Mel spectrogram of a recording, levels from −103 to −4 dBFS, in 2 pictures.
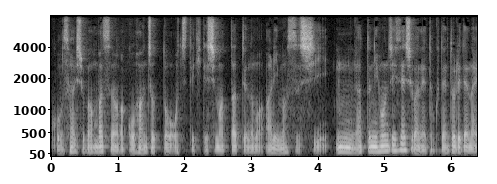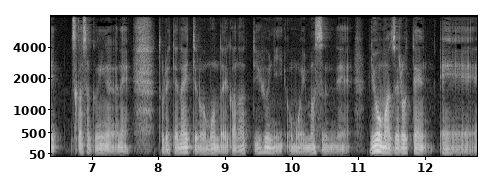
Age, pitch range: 40-59, 90-115 Hz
